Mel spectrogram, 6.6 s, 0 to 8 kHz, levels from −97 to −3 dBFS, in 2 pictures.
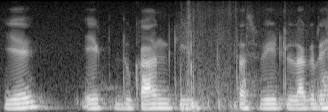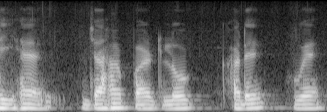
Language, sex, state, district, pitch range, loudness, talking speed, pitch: Hindi, male, Bihar, Patna, 110-120 Hz, -17 LUFS, 120 wpm, 115 Hz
